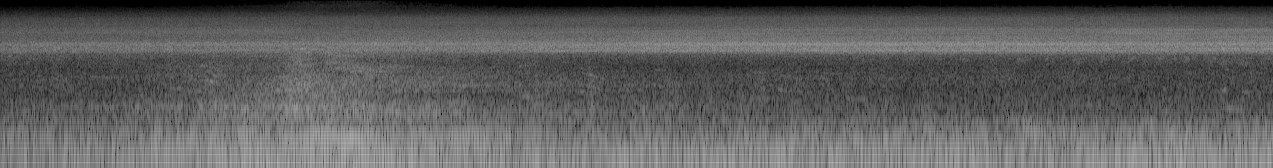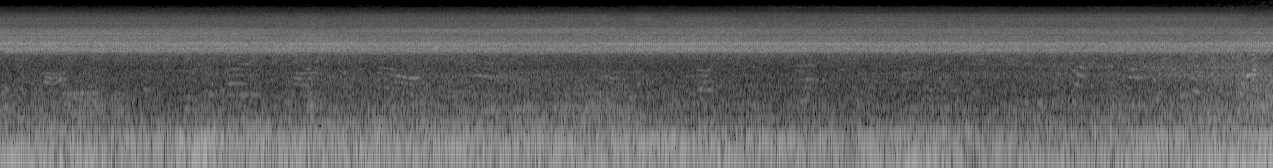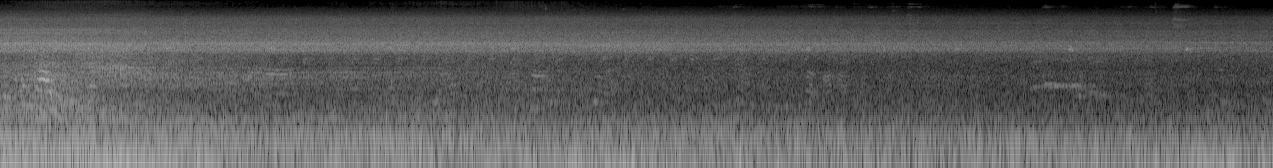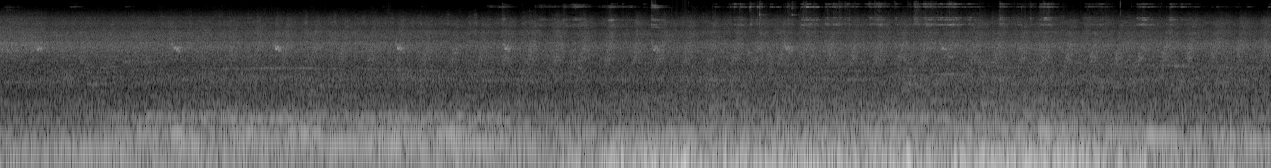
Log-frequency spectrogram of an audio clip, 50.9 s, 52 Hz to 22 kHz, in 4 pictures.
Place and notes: Xingfu St., Zhongli Dist. - Next to the park
Cicadas, sound of birds, Traffic sound
Taoyuan City, Taiwan, 10 July, ~18:00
